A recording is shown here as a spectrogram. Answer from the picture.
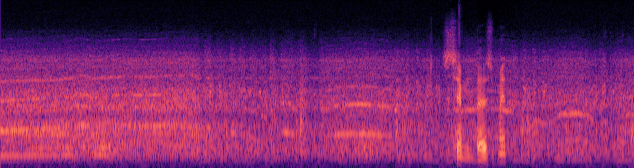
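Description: In-cabin sound of a Mitsubishi Lancer Evolution X rally car's turbocharged engine running hard on a snow stage, its pitch dipping and rising as the car slows through a bend. The co-driver's voice cuts in briefly near the end.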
